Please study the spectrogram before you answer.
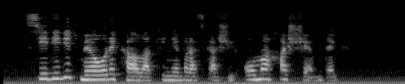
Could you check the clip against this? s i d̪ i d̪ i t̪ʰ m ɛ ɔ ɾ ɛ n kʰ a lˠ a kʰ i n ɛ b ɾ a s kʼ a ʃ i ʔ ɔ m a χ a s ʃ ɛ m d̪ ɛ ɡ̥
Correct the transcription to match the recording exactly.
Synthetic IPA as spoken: s i d̪ i d̪ i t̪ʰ m ɛ ɔ ɾ ɛ kʰ a lˠ a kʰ i n ɛ b ɾ a s kʼ a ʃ i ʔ ɔ m a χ a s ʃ ɛ m d̪ ɛ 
